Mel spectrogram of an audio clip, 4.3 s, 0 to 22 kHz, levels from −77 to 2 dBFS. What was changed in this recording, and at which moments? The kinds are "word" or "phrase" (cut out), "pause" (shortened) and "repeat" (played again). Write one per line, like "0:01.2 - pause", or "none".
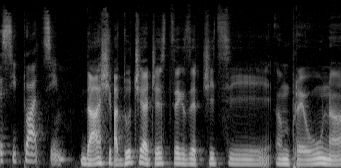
0:00.9 - pause
0:01.4 - phrase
